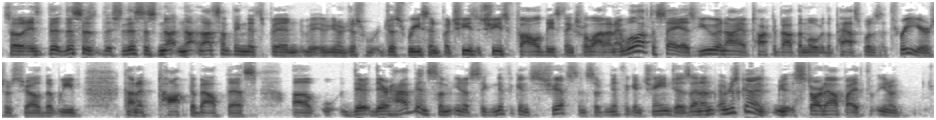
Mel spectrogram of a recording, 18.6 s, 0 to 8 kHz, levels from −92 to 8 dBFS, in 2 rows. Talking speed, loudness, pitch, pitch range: 265 wpm, -17 LUFS, 125 Hz, 110-140 Hz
